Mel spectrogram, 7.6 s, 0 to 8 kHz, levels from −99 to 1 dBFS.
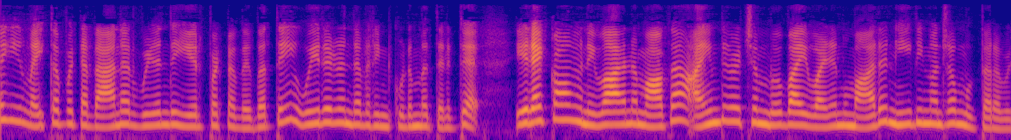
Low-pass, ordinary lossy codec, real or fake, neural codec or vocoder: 7.2 kHz; MP3, 48 kbps; fake; codec, 16 kHz, 0.5 kbps, FunCodec, trained on LibriTTS, 25 frames a second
